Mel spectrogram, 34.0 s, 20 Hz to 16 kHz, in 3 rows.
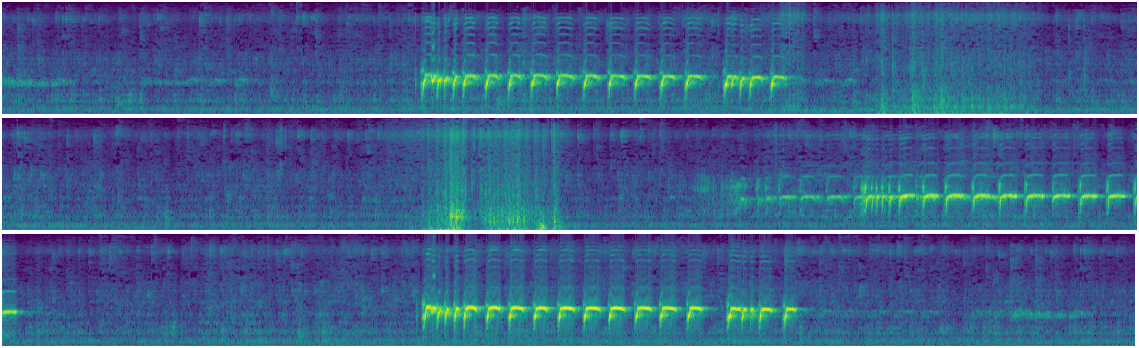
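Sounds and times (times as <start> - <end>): dove cooing: 4.2 - 8.6, 18.3 - 23.0, 26.9 - 30.9.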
